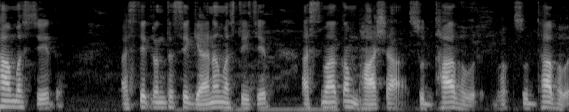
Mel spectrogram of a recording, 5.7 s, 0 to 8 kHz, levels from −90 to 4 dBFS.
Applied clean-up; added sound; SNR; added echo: none; none; none; none.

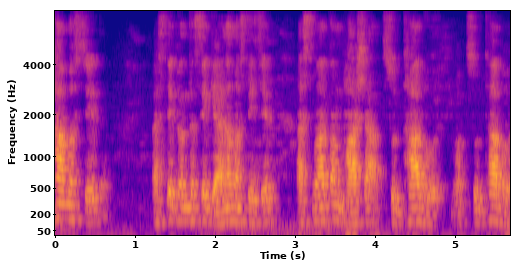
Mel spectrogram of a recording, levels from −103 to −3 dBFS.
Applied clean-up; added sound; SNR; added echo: none; none; none; reverberation time 0.2 s.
